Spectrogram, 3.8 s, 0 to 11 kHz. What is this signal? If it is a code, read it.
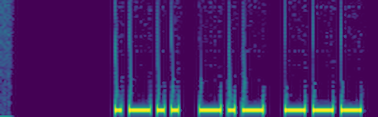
Morse code, heard as a keyed tone, about 17 wpm, 700 Hz. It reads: LKO
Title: USA Call Sign Postfixes - 3 Letters 17wpm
